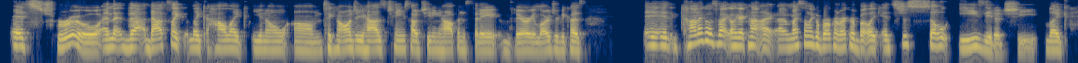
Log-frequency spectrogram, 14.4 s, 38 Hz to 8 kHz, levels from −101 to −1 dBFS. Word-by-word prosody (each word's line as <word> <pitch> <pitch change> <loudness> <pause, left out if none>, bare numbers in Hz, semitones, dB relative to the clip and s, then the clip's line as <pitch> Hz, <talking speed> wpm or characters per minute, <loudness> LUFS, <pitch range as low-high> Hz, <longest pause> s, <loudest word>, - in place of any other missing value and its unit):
It's 165 -1 +2 0.2
true, 110 0 +5
and 140 +2 0
tha 140 -2 +2
that 145 -2 +2
that's 155 +6 +2
like 170 -5 +1
like 135 -1 -2
how, 130 0 +1
like, 130 -2 -2
you 125 0 -5
know, 120 0 -4
um, 115 -1 -2
technology 130 +1 0
has 125 0 +2
changed 130 -1 -6
how 120 - +3
cheating 120 0 -6
happens 115 0 -1
today 115 +1 -2 0.2
very 115 0 +2
largely 115 +2 -1
because 115 - -1 0.8
it 170 -1 -1
it 150 -3 -13
kinda 190 +9 +3
goes 235 -5 +1
back 200 -1 +3
okay, 165 0 +3
ki 180 - -3
I 175 - +2 0.2
I - - -1
might 155 +2 +1
sound 190 +1 -1
like 185 -2 -1
a - - +2
broken 150 0 +2
record, 145 0 +1
but, 135 - +2
like, 130 - 0
it's 135 0 -6
just 185 -1 -3
so 165 0 0
easy 135 -2 -1
to 100 - -1
cheat, - - -4
like, 120 -2 -1
135 Hz, 195 wpm, -22 LUFS, 120-160 Hz, 0.8 s, true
